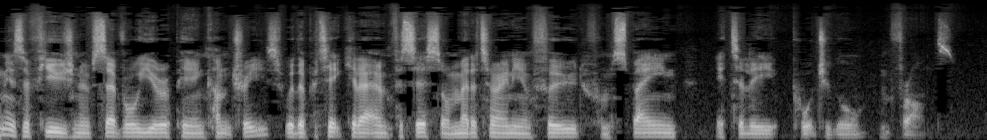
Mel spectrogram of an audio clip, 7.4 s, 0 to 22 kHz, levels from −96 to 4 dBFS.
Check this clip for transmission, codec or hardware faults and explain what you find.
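Nothing turned up here: the speech comes through without any transmission, codec or hardware trouble worth pointing out.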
